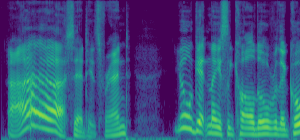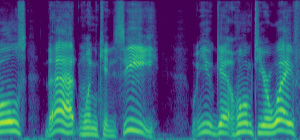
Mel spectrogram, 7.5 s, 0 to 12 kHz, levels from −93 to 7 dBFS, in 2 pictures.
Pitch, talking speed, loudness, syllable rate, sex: 180 Hz, 175 wpm, -16 LUFS, 4.5 syllables/s, male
